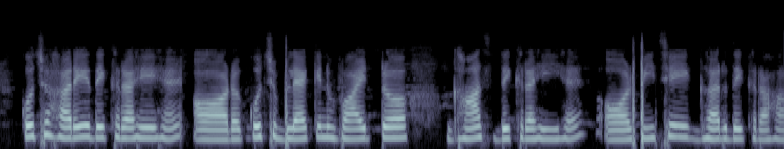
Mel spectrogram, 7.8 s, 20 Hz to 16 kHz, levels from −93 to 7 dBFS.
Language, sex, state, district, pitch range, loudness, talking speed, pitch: Hindi, female, Chhattisgarh, Sukma, 210-235 Hz, -27 LUFS, 160 wpm, 220 Hz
